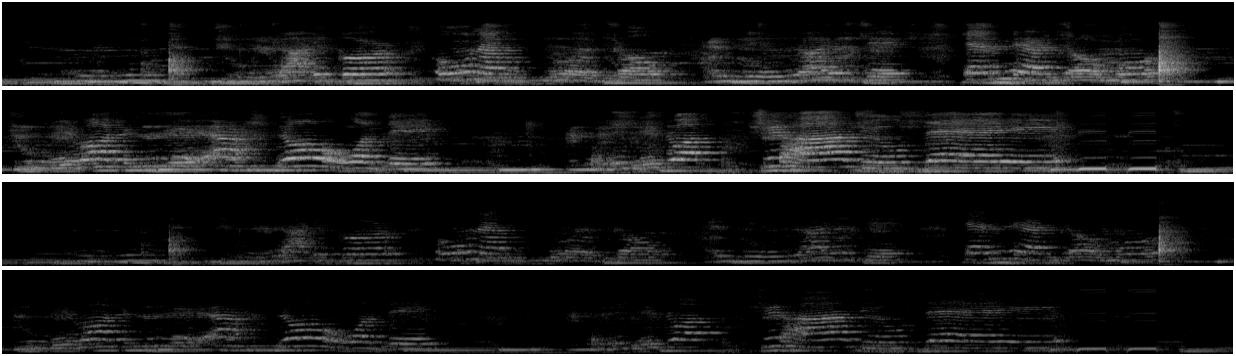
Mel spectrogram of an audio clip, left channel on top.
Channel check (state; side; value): quieter; right; 12.1 dB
